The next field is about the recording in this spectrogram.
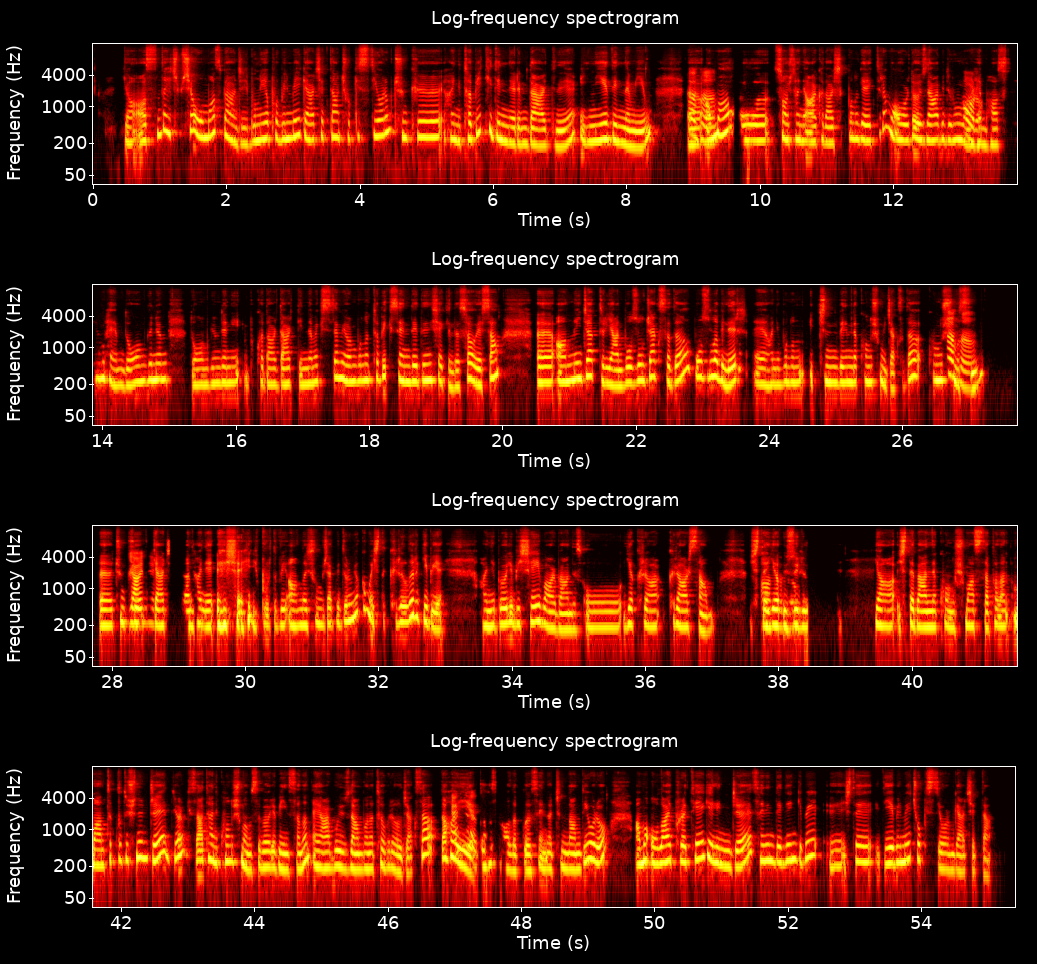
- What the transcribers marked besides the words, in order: tapping; other background noise; laughing while speaking: "eee, şey"
- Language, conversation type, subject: Turkish, advice, Kişisel sınırlarımı nasıl daha iyi belirleyip koruyabilirim?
